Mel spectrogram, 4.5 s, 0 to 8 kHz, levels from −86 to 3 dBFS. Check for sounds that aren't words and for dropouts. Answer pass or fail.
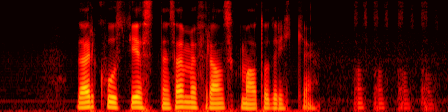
fail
